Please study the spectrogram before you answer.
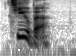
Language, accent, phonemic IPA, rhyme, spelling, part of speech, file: English, UK, /ˈtjuː.bə/, -uːbə, tuba, noun, En-uk-tuba.ogg
- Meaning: 1. A large brass musical instrument, usually in the bass range, played through a vibration of the lips upon the mouthpiece and fingering of the keys 2. A large reed stop in organs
